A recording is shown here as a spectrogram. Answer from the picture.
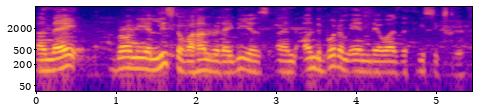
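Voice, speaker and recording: A man's medium-pitched voice at a moderate pace, with fairly even intonation, big swings in loudness and noticeable background noise. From Uganda, Kampala. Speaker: photo booth business owner and NGO head. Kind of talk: casual interview. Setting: video call from a cafe.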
